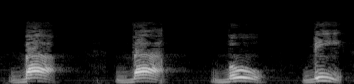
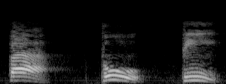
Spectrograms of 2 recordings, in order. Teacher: فإن العرب تنطق الباء مجهورة · Shown in: first take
